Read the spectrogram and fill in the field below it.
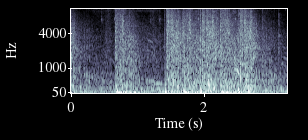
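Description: Rapid gunfire in Left 4 Dead 2, loud sustained bursts starting abruptly and running continuously to the end.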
